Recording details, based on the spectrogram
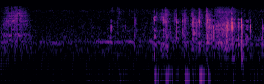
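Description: Fingers tapping out a captcha code on a computer keyboard, a quiet scatter of light key clicks that quickens into a denser burst toward the end, with faint room noise beneath.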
